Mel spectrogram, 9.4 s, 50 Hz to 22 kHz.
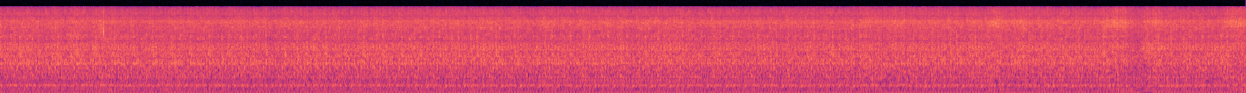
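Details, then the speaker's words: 1st gen Cummins diesel, power screw readjusted for new 3200 governor spring: steady idle with usual low clatter, holds speed evenly without hunting or surging; normal idle. "but we got the first chin pump sorted out apparently the power screw just had to be readjusted with the new 3200 governor spring due to basically it changing the feeling a little bit"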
